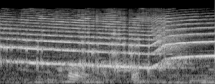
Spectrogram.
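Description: Emergency vehicle siren wailing: a loud tone slides slowly downward, then swoops quickly back up about one and a half seconds in.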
